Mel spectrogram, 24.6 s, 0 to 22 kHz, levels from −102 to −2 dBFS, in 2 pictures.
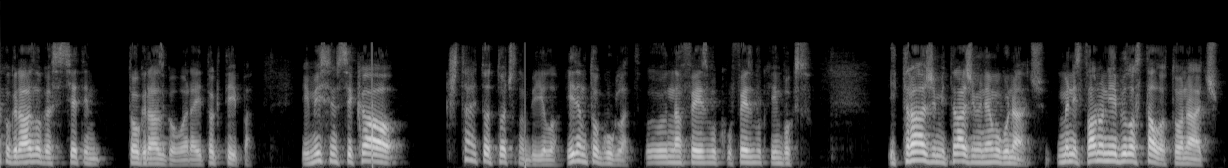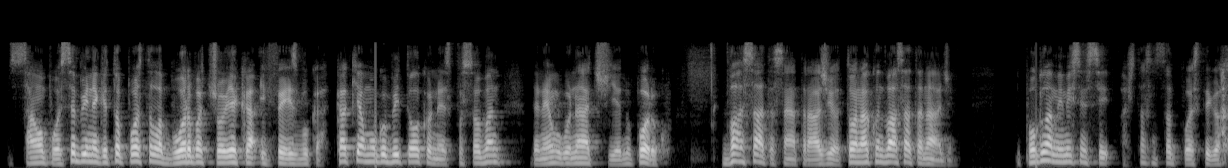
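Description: Speech carried over a Bluetooth headset link shows unconcealed Bluetooth headset packet loss at 3.72, 5.25, 7.99, 16.03 and 22.64 s. Each hole lasts 7.5 ms, except at 7.99 s, which lasts 15 ms, as if two packets went missing. The lost audio was replaced by silence or an idle pattern, so the speech stops and restarts with abrupt edges. On a waveform these appear as brief, near-flat notches. On a spectrogram they are thin vertical gaps cutting through the speech bands, and the mSBC wideband content reaches up to 8 kHz.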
